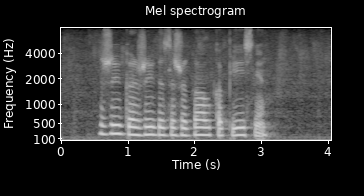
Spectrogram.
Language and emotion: Russian, sad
